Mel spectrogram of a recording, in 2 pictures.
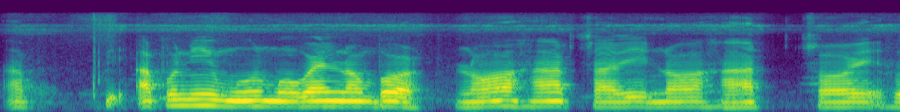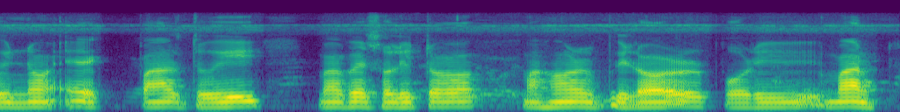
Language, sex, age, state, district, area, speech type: Assamese, male, 45-60, Assam, Dhemaji, rural, read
